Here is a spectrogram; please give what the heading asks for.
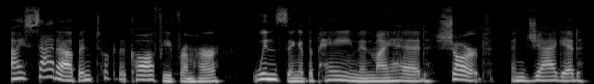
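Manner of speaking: ordinary talk, nothing marked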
